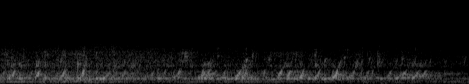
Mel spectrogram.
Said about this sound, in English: I need air. I'm choking. Valve bubbles. They're slowing up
